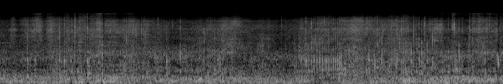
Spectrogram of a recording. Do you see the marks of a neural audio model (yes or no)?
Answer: yes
